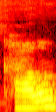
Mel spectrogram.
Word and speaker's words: Kahlo: It says Kahlo rhymes with follow, and this is me dressing up like Frida.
